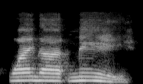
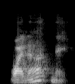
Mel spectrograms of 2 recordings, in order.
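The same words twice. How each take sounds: First: It is said in a whining, self-pitying tone. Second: It is said in a confident, assertive tone. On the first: The speaker feels treated unfairly. The speaker calls it wrong. "the victim voice of" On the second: The speaker claims success as deserved. The speaker calls it right. "a winning affirmation"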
